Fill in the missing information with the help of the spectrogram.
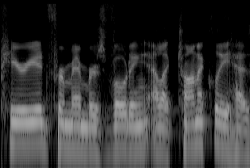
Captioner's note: speaking French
